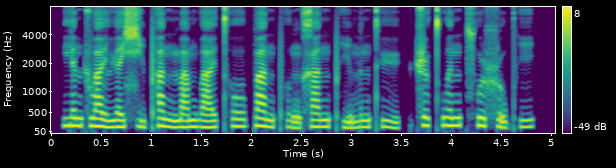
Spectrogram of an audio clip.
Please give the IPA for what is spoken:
j ɛ˥˧ n ʈ͡ʂ w a˥˩ ɪ̯ l ɥ ɛ˧˥ ɕ ḭ˨˩ pʰ a˥˩ n m ä˧˥ m w a˧˥ ɪ̯ t̪ʰ o˥ ʊ̯ p a˥˩ n pʰ ʊ̰˨˩ ŋ x a˥ n pʰ ḭ˨˩ m ə˥ n t̪ʰ y˥˩ | ʈ͡ʂ ɻ̩˥˩ t̪ʰ w ə˥ n t͡sʰ u˥˩ ʂ ṵ˨˩ pʰ i˦

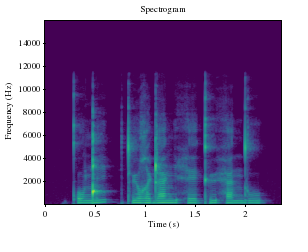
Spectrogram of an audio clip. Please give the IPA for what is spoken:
kʼ o ŋ͡ǃ i | tʼ y ʁ i ɖ æ ŋ i h e kʼ y h æ n d u

